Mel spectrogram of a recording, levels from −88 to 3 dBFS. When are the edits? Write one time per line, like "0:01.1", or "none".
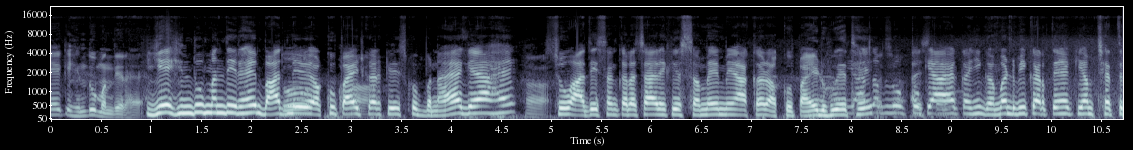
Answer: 0:08.4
